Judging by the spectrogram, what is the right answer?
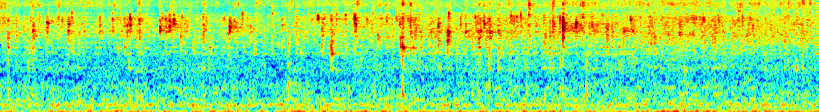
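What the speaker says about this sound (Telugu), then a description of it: "ఉల్లిపాయలు మంచిగా మగ్గి ఎర్రగా రంగు మారేంత వరకు వేపుకోవాలి" Onion and green chili pieces fry in a pan for egg pulao, a faint, even hiss of sizzling oil running unbroken throughout with a few tiny crackles.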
